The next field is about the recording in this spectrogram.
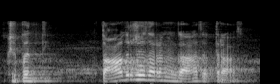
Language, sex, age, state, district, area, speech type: Sanskrit, male, 18-30, Karnataka, Chikkamagaluru, rural, spontaneous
